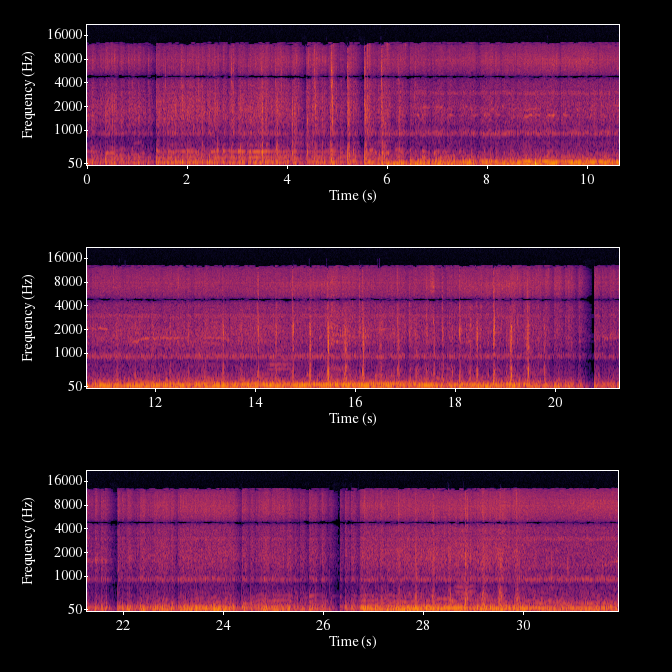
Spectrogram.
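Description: Wind buffeting an outdoor camera microphone: a low rumble that swells and eases in gusts and twice drops away briefly in the second half.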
